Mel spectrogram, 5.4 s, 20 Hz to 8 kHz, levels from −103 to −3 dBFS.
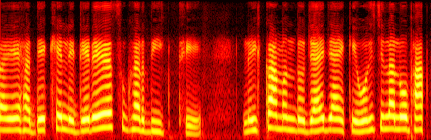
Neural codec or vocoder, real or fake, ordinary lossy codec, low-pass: codec, 16 kHz, 0.9 kbps, LongCat-Audio-Codec; fake; none; none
